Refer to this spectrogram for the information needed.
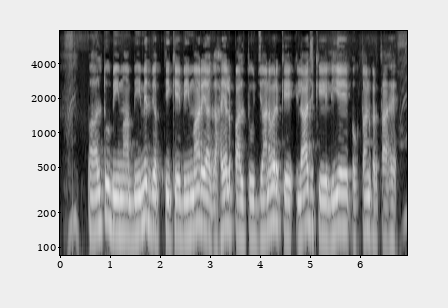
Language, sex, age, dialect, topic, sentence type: Hindi, male, 18-24, Kanauji Braj Bhasha, banking, statement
